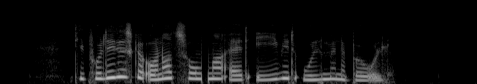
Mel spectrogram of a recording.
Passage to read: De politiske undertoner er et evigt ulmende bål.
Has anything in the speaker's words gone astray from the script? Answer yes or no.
no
